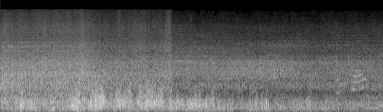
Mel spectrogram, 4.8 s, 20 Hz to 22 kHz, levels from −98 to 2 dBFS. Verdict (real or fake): real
